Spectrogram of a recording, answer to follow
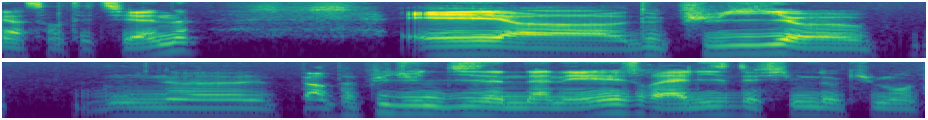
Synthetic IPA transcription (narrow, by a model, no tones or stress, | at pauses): asɛ̃t̪et̪jɛn | eød̪əpɥiø | ynøɛ̃pøplyd̪ynd̪izɛnd̪aneʒəʁealizd̪efilmd̪ɔkʲymɑ̃t̪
